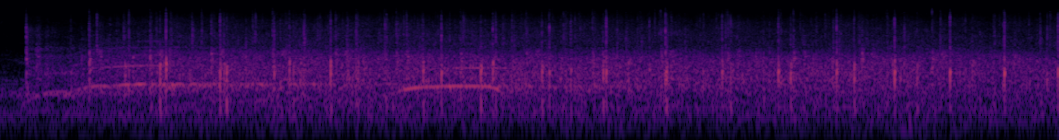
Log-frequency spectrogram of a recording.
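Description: Audience applause at a Mexico flag raising ceremony, a steady wash of many hands clapping at moderate distance, with a few brief whistle-like tones rising above it.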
